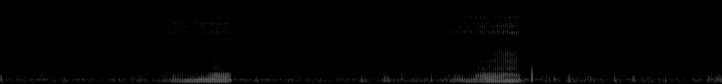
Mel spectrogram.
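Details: Sleeping female dog snoring: two slow, rough, rattling inward breaths about three seconds apart in a quiet room.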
